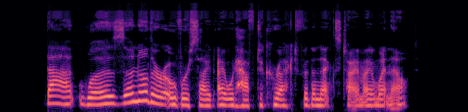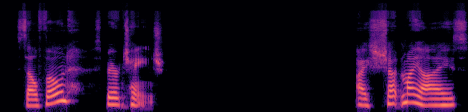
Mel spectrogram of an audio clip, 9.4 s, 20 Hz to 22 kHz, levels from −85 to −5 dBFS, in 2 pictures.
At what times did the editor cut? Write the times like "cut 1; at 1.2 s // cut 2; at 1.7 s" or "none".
cut 1; at 8.1 s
